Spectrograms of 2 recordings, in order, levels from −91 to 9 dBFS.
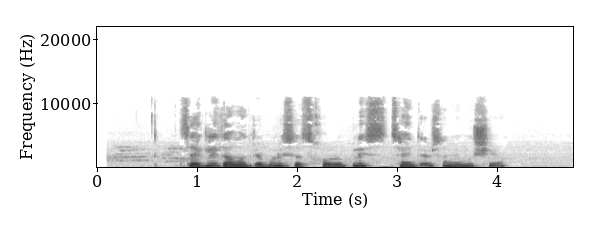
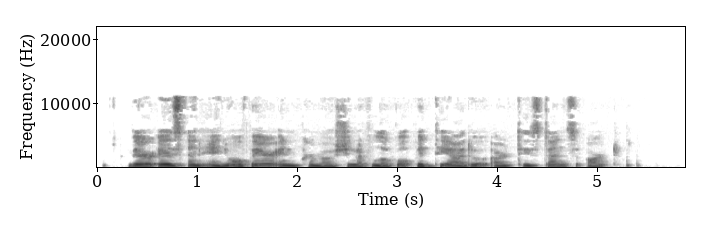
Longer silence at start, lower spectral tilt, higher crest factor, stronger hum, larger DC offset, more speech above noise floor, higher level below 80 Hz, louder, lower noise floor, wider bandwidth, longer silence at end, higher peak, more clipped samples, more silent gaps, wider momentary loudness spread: first, 0.85 s vs 0.3 s; second, -3.5 dB/octave vs -5.5 dB/octave; about the same, 20 dB vs 18 dB; neither; neither; about the same, 42 dB vs 40 dB; about the same, -70 dBFS vs -70 dBFS; about the same, -24 LUFS vs -25 LUFS; about the same, -65 dBFS vs -65 dBFS; about the same, 11.5 kHz vs 11.5 kHz; first, 0.7 s vs 0.55 s; about the same, -6 dBFS vs -6 dBFS; neither; neither; about the same, 10 LU vs 12 LU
